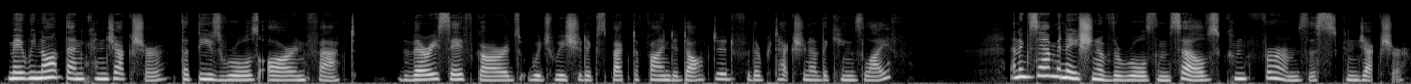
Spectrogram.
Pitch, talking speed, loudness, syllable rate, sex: 230 Hz, 155 wpm, -18 LUFS, 4.9 syllables/s, female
